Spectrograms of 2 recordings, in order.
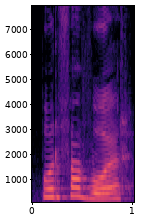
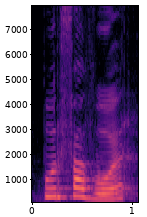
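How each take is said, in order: Both takes have the same delivery.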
